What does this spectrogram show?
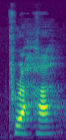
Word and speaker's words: Praha: Sorry, Praha. Continue. Is that really how they pronounce it?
